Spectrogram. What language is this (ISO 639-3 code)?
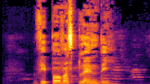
epo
